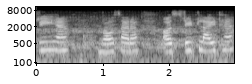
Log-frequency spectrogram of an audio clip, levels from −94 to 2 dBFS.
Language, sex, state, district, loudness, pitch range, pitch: Hindi, female, Chhattisgarh, Raipur, -15 LUFS, 250-275 Hz, 265 Hz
